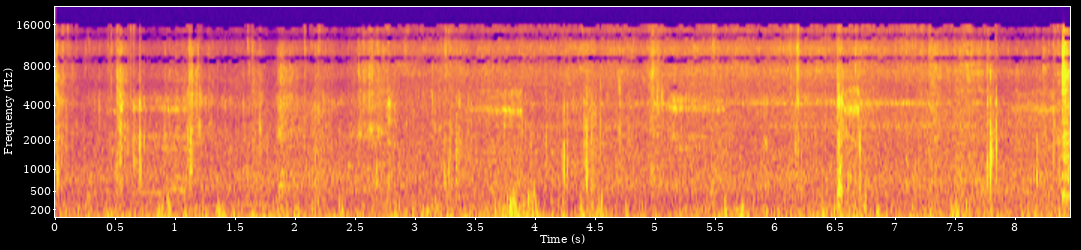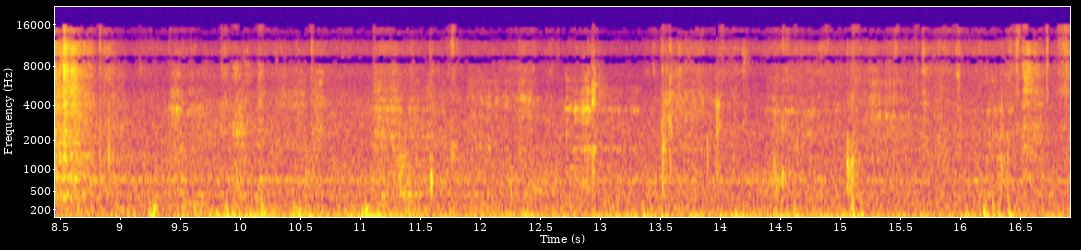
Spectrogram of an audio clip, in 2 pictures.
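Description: Footsteps crunch on wet snow and slush.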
